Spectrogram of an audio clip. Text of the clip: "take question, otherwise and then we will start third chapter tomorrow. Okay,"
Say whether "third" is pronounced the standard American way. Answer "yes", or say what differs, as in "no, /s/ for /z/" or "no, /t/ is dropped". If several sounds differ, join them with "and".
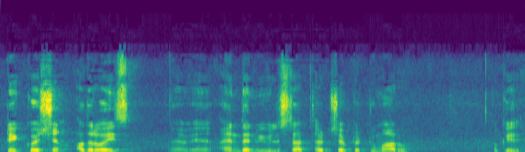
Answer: no, /t/ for /θ/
